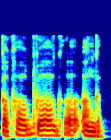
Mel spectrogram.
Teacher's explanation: तो कंठ जो है वो कवर्ग जो भी है कवर्ग वाला क ख ग घ अंग यह कंठ से बोले जाते हैं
